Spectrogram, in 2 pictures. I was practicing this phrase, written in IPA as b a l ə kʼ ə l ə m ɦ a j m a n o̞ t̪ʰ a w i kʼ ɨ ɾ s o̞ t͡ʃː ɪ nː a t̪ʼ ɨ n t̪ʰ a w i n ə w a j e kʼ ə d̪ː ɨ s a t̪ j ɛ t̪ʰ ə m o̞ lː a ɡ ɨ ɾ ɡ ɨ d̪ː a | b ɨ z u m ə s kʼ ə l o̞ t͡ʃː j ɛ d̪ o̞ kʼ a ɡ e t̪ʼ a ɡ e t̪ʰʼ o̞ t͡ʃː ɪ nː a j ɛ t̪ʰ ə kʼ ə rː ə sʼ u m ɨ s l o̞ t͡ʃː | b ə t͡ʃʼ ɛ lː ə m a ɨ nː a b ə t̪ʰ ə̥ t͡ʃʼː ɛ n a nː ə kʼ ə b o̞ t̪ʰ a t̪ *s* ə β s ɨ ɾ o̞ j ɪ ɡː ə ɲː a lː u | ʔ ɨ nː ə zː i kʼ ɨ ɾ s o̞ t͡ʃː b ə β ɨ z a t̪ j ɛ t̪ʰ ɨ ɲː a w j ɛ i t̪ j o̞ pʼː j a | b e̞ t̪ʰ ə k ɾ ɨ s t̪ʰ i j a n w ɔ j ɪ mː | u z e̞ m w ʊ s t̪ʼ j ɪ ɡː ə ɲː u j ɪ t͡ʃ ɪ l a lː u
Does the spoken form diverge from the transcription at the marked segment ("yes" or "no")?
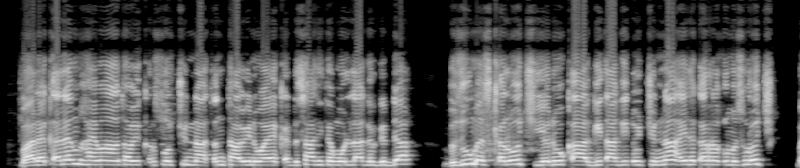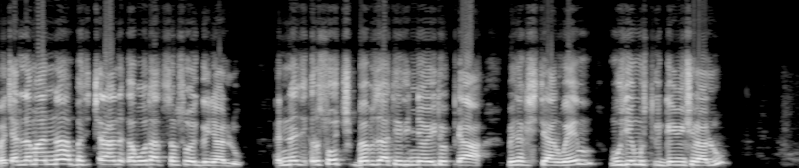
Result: no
